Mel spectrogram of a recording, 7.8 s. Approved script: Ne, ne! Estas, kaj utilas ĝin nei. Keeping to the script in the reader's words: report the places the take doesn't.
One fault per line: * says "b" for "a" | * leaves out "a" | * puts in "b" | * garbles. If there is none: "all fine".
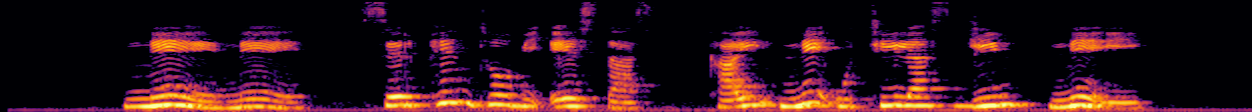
* puts in "Serpento vi"
* puts in "ne"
